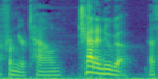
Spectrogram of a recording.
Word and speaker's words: Chattanooga: Chattanooga, not Chattanooga. I don't know how you say it. I'm not from your town. Chattanooga, that's how you say it.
